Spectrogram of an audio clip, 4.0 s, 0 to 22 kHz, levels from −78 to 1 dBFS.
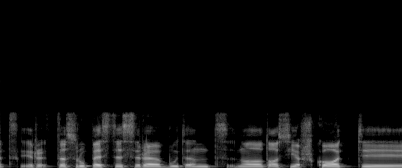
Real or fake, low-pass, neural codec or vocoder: real; 7.2 kHz; none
